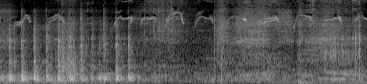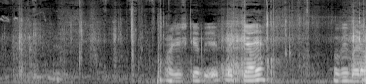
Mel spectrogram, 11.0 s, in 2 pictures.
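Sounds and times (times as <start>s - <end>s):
bird chirping: 0.0s - 6.9s.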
